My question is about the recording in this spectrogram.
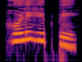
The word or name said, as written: ಹೊಳೆಹಿಪ್ಪೆ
